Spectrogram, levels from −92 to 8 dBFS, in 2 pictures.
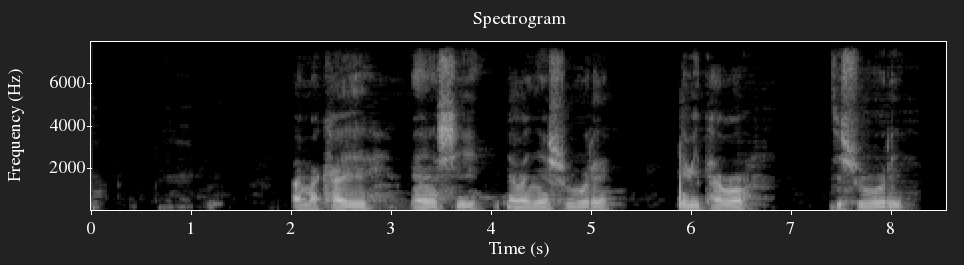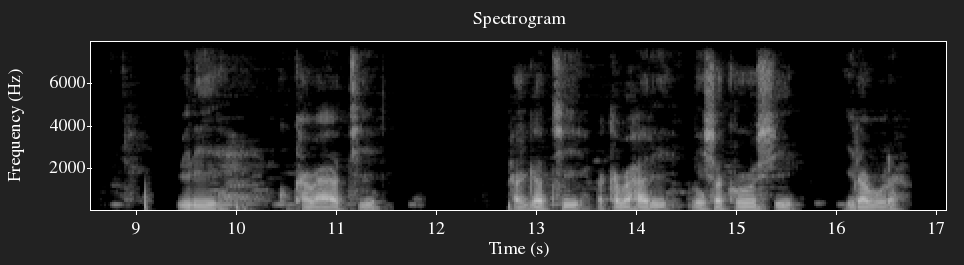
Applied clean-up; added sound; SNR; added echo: none; none; none; none.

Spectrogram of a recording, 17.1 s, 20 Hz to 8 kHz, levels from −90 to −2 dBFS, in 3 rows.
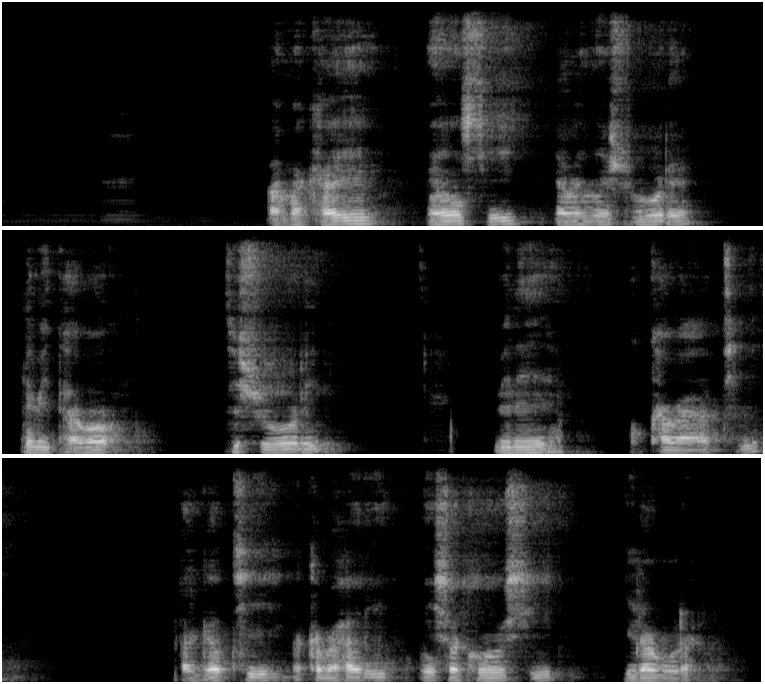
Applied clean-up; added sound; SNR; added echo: neural mask model DeepFilterNet 3.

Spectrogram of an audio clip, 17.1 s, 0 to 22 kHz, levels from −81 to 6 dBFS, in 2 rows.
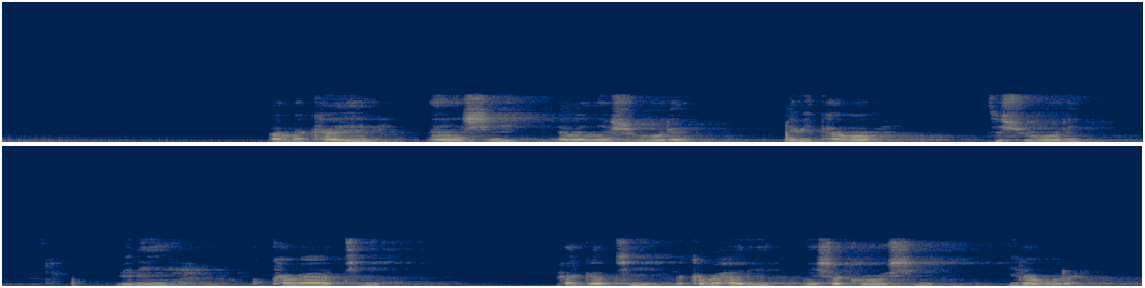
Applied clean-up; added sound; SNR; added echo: neural separator model SepFormer DNS4.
